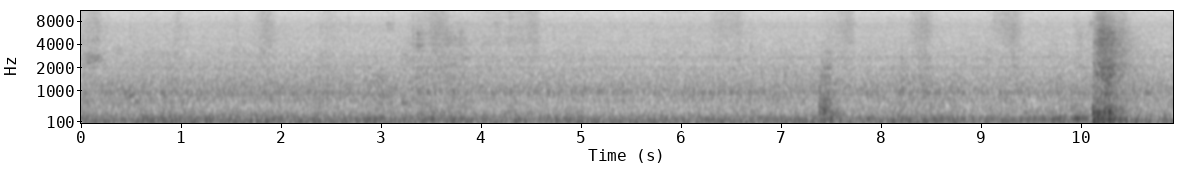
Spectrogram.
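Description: Steady low rumble of car engines and road traffic, with faint indistinct voices. A brief louder sound rises out of it about seven and a half seconds in.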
